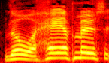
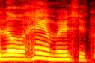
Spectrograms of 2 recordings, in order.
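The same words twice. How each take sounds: First: Said in the usual way. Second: "Lord, have mercy" stretched with a long hum on "have", like someone hungry; drawled Lord have mercy. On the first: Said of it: "instead of saying". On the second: Shown as a demonstration. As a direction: hum out "have" as if craving food. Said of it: "Like somebody hungry".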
